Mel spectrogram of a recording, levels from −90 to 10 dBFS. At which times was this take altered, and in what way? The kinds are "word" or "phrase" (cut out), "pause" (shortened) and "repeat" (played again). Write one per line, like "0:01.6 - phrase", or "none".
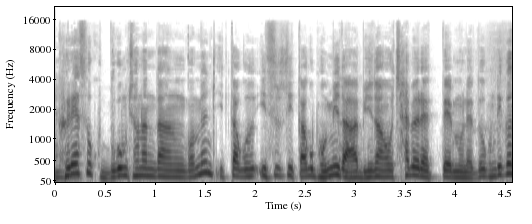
0:01.6 - word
